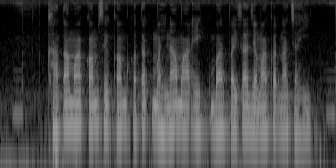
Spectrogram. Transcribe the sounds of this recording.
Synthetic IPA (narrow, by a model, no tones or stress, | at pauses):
kʰaːt̪ãmãkəmsekəmkət̪əkməɦinamãʔeːkbaːɾpəɪsad͡ʒəmakəɾnat͡ʃaːɦi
